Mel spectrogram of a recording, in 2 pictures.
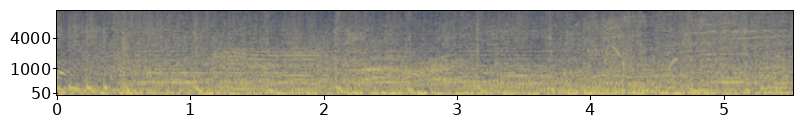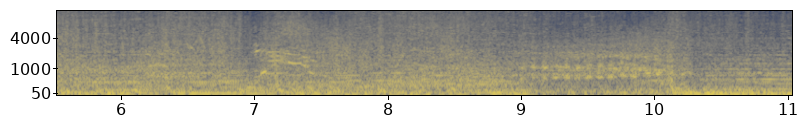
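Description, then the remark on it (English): A car engine roars and revs loudly as the vehicle speeds away, amid a dense wash of crashing and clattering noise that runs without a break. “I love this car.”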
